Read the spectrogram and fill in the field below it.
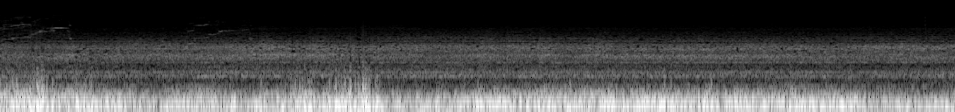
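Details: Steady low rumble and hum, like wind or equipment noise, with no clear animal calls.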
